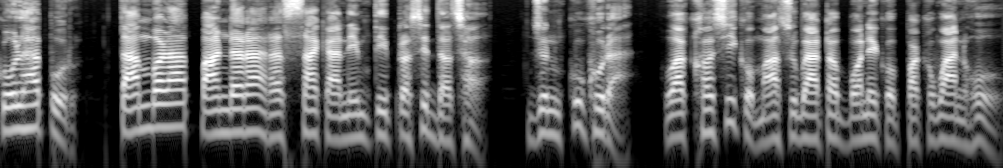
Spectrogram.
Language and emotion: Nepali, neutral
